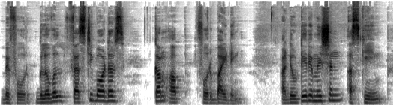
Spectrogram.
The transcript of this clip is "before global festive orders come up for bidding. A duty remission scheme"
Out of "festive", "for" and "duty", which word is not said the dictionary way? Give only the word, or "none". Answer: festive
